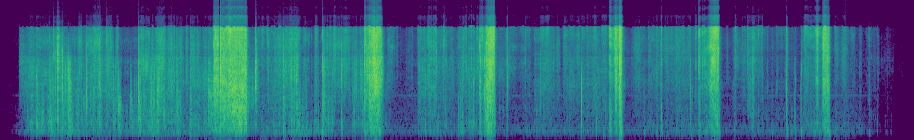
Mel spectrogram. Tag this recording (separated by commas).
Tearing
